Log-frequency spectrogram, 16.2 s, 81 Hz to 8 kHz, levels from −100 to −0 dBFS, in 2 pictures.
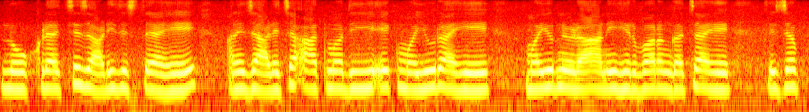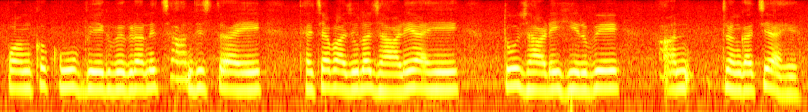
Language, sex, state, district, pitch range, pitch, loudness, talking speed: Marathi, female, Maharashtra, Gondia, 210-225 Hz, 215 Hz, -13 LUFS, 120 wpm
